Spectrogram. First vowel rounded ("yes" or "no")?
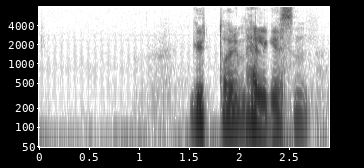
yes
